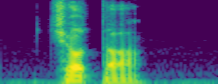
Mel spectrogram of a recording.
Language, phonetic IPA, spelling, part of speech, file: Polish, [ˈt͡ɕɔta], ciota, noun, Pl-ciota.ogg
